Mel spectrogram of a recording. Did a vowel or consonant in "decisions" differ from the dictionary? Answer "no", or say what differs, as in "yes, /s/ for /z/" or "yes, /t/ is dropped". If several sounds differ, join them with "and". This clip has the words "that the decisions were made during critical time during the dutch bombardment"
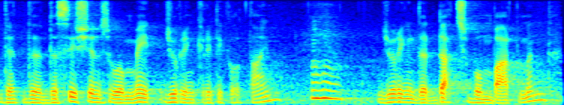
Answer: yes, /ʃ/ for /ʒ/ and /s/ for /z/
